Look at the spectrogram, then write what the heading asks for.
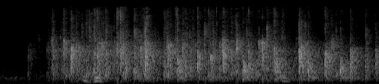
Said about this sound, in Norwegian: Så en varm applaus til dagens hovedgjest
